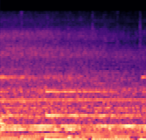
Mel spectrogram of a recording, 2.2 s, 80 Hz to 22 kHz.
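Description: Quiet background music with sustained notes and a soft beat about every 0.7 s, over a faint hiss of chicken broth being poured into a hot cast iron skillet of ground beef.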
